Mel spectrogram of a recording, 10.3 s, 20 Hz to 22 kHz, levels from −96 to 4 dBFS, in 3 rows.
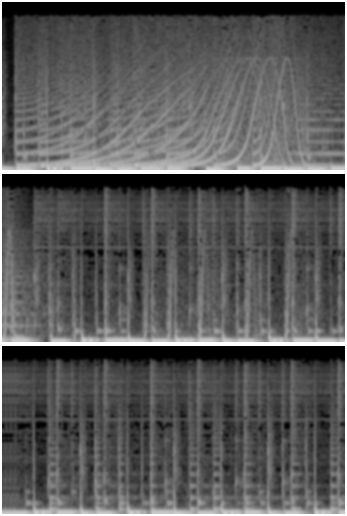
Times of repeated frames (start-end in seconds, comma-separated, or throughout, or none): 1.49-1.51, 6.88-7.01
